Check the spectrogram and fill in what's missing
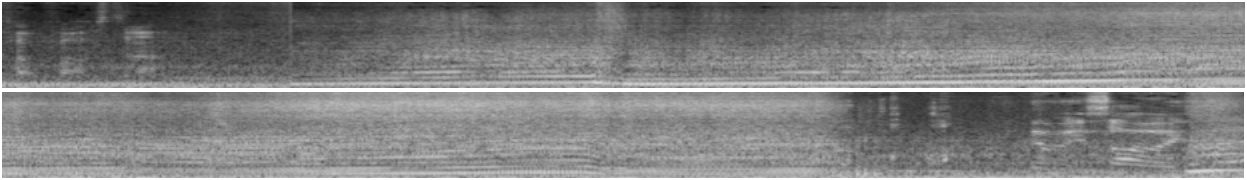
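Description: A car engine revs and accelerates hard, pitch climbing through gear changes, loud and close, with people talking over it.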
